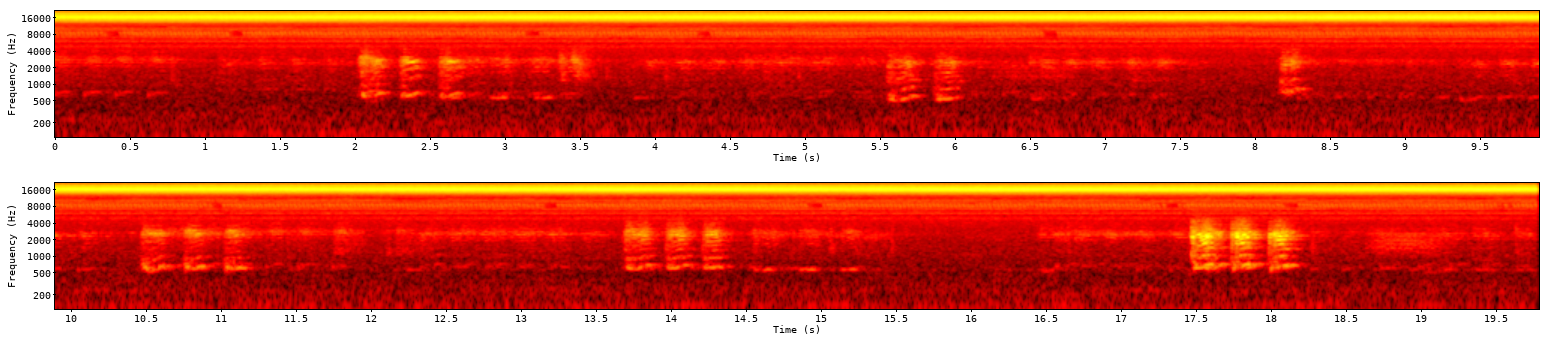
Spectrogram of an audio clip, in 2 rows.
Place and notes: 青蛙ㄚ 婆的家, Puli Township - Frog calls
Frog calls
Binaural recordings
Sony PCM D100+ Soundman OKM II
